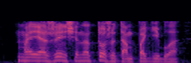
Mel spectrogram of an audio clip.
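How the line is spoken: Angry snort. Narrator (Russian): гневно фыркнул альбинос

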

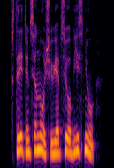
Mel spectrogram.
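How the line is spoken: Hurried. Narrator (Russian): произнесла торопливо

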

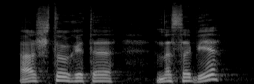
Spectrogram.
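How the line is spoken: Plain. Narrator (Belarusian): спытаў Зазыба

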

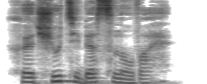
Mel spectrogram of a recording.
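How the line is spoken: Hoarse whisper. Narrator (Russian): хрипло шептал Кирилл

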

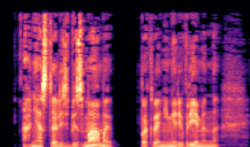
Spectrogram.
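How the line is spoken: Quiet explaining. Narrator (Russian): тихим голосом пояснила

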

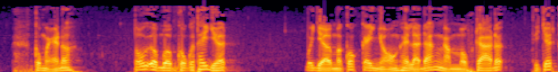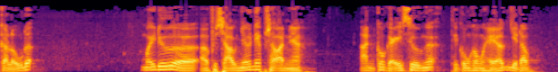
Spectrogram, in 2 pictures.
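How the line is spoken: Shout. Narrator (Vietnamese): Anh Thông hét lên

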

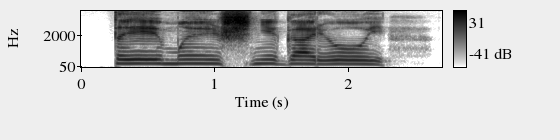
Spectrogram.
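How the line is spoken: Deep bass voice. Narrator (Russian): басом сказал Шпиц

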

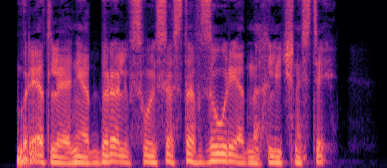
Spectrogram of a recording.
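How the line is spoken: Skeptical snort. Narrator (Russian): хмыкнул Григор

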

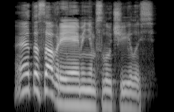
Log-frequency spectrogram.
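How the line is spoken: Sighing. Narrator (Russian): Вздохнул

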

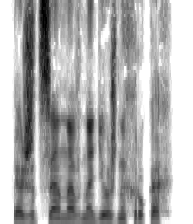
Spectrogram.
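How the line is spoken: Amused snort. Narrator (Russian): хмыкнул Дарк

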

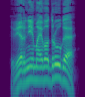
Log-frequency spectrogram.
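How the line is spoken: Shout. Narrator (Russian): крикнул я ему

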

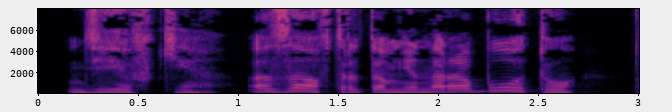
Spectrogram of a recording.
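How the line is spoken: Moaning. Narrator (Russian): простонала я

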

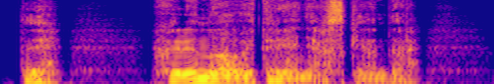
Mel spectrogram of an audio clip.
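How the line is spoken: Hoarse reply. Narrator (Russian): ответил я хрипло

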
